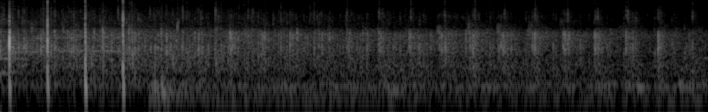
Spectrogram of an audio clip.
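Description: A crowd claps steadily for several seconds, starting with a few sharp claps that swell into dense, sustained applause, with no one speaking.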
